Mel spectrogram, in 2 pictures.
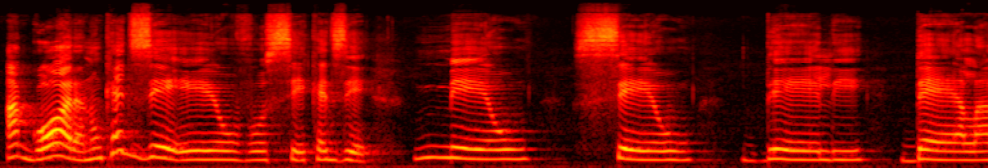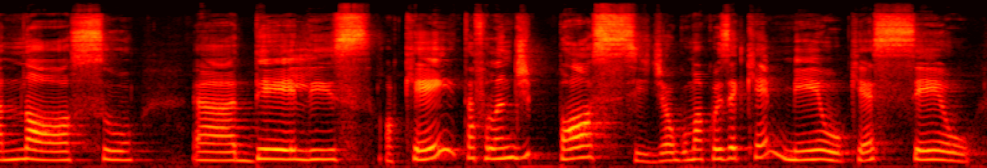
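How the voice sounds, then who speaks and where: A woman from Brazil teaching an English lesson in Portuguese, patiently drilling words slowly for the listener to repeat. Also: mid-range voice, darkish tone. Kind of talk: online language lesson.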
